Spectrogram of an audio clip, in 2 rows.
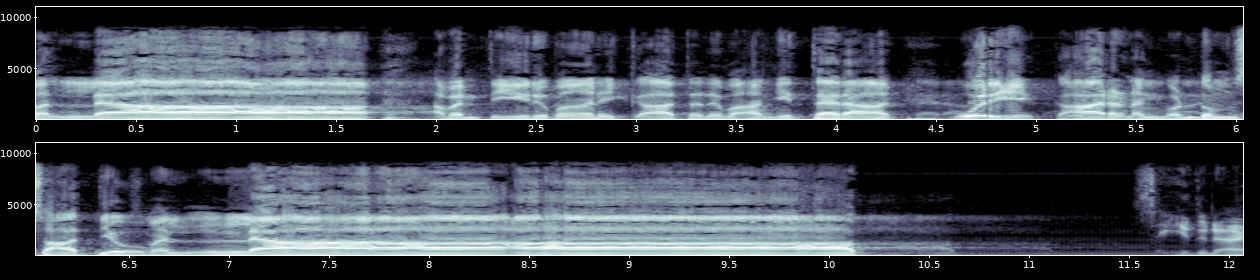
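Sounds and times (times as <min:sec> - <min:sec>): man chanting: 0:00.0 - 0:12.0.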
